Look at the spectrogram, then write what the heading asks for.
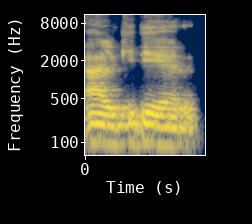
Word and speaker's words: Al-Khidr: the term Al-Qaeda, but Al-Khidr, those who are what you would consider to be fundamentalists, will tell you that is the proper pronunciation.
